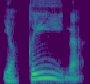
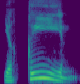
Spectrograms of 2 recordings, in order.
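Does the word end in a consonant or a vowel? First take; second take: vowel; consonant. First: The word ends with a short vowel sound. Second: The word ends on a bare consonant sound. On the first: The reader continues without stopping. "Misalnya ada kata yaqina" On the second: The reader stops at the end of the verse. "apabila di akhir ayat atau disukunkan, maka katanya berubah menjadi yakin"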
